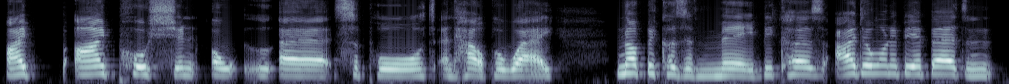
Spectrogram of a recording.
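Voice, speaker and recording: A woman's voice: mid-range voice, steady tone, measured pace, no echo, studio quality. A woman co-hosting a podcast who talks things through in long, thoughtful questions. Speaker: podcast co-host. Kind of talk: conversational questioning.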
